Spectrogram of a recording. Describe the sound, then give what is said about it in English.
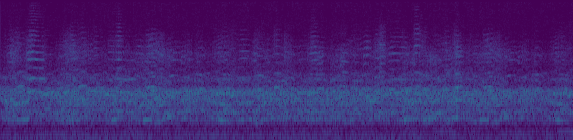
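A huge flock of thousands of geese honking all at once, a dense, continuous wall of overlapping calls that stays loud and steady throughout, with no voices. “It certainly gets very noisy, and the numbers of the geese in prime time in about mid-October just gets overwhelming.”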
